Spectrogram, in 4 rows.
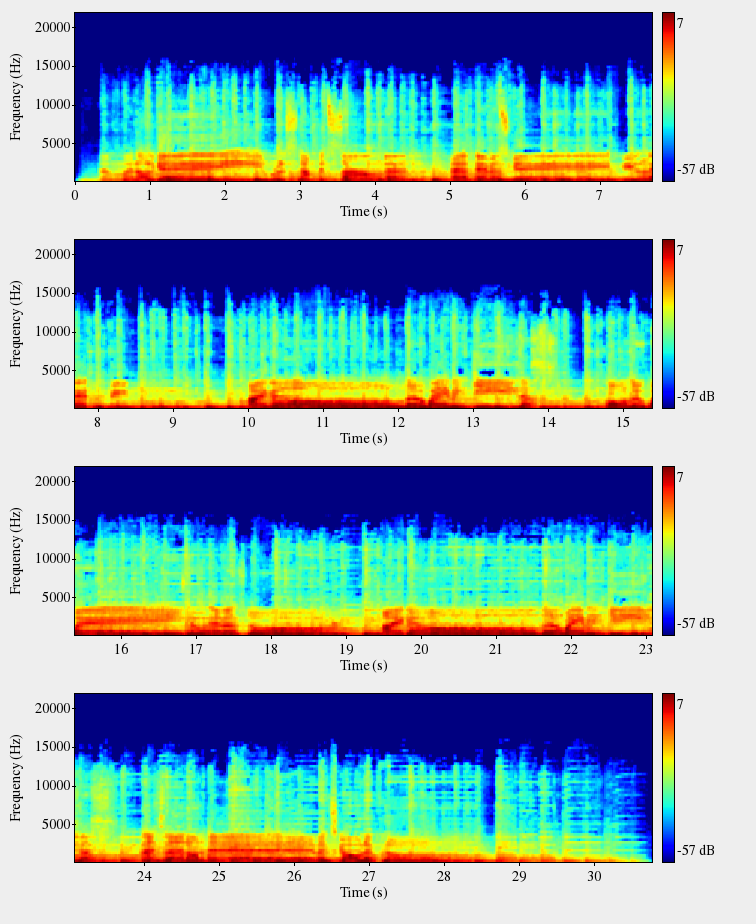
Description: Recorded at a studio in Sveriges Radio 1972.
